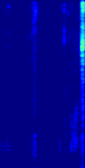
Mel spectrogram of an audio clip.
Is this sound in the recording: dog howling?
no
